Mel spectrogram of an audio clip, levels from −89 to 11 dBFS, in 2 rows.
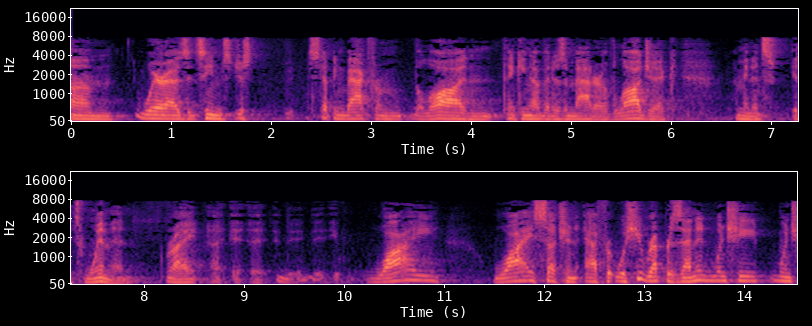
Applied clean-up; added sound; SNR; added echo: none; none; none; none.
